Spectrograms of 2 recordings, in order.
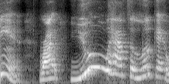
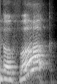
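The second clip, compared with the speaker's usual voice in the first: a mock-incredulous God, rising at the end; 3 semitones lower than usual. Tarot reader voicing God scoffing at the viewer, mock incredulous. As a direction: scoff at them in disbelief. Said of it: "God is saying".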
